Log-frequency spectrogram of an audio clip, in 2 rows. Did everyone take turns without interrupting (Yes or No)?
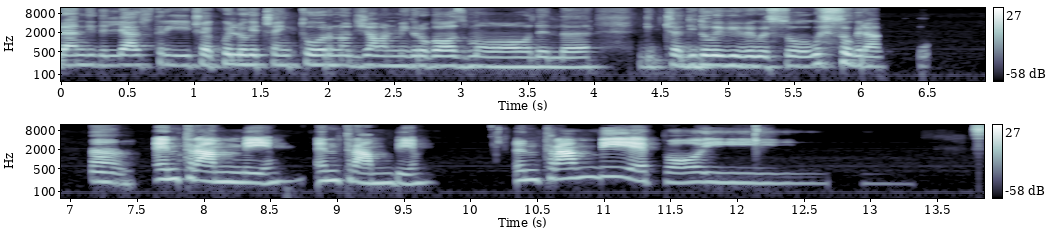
Yes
